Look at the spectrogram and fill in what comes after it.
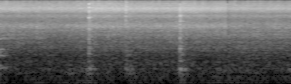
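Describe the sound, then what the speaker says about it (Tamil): Vegetables sautéing in oil with salt for South Indian sambar rice, a steady bright sizzle with a few soft clinks of a spoon against the pan. "இப்போ நம்ம இந்த காய்கறிக்கு தேவையான உப்பு போட்டு நல்லா வதக்கி விட்டுருங்க காய் நல்லா வேகட்டும் எண்ணெயிலே வேகட்டோங்க"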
